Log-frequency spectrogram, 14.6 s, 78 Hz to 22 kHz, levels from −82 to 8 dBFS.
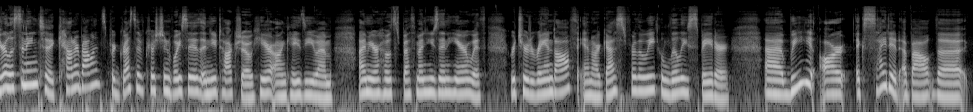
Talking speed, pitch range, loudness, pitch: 150 wpm, 185-230 Hz, -17 LUFS, 205 Hz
